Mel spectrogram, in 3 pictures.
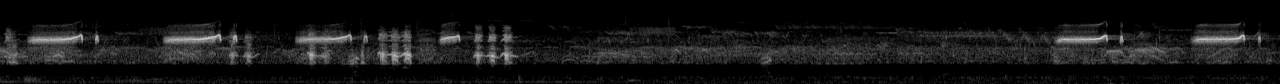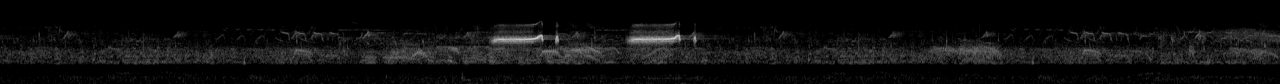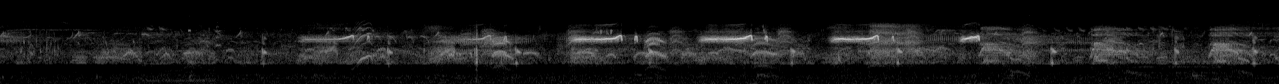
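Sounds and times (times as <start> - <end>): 
black-necked grebe calling: 0.0 - 38.3.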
